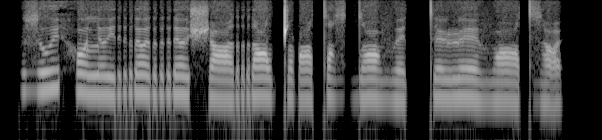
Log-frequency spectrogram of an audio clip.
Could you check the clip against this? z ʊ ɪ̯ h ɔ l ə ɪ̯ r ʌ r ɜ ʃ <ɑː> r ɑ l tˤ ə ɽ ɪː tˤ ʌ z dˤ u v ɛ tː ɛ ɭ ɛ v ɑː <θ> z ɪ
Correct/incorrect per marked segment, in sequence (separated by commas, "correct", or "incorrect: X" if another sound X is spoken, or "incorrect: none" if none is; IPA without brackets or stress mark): correct, incorrect: tˤ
